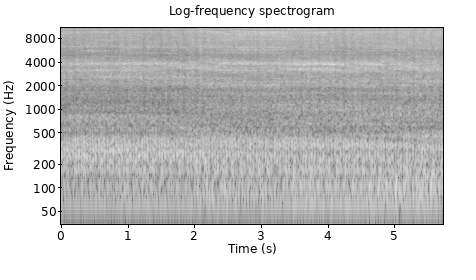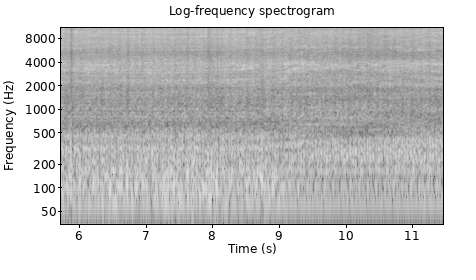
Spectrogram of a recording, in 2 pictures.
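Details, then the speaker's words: Edsel V8 idling steadily after a new fuel pump, running smoother but with a loose, puffing exhaust note and raspy hiss from several exhaust leaks. "you can still hear the exhaust leaks of course but all this thing sounds so much smoother and so much better"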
